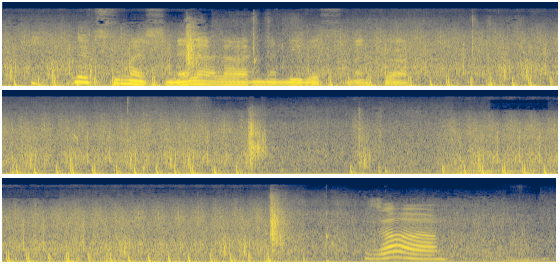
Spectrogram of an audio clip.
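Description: Blocks of earth are dug with quick, repeated crunching thuds.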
